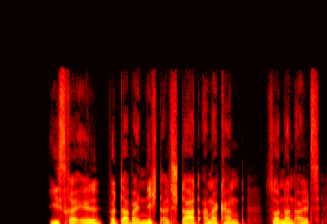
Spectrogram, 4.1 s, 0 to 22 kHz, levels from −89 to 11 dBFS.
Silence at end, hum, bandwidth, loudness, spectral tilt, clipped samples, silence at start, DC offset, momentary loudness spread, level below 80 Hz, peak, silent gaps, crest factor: 0.1 s; none; 15.5 kHz; -22 LUFS; -6 dB/octave; under 0.1%; 0.65 s; under 0.1%; 6 LU; -52 dBFS; -4 dBFS; none; 18 dB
